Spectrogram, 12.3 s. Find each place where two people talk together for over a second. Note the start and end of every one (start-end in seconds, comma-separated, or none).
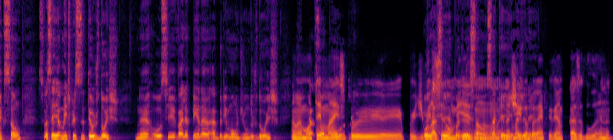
5.8-7.1, 8.4-10.8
